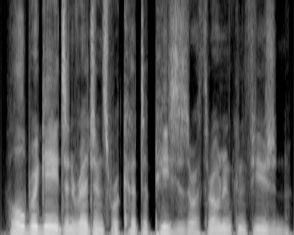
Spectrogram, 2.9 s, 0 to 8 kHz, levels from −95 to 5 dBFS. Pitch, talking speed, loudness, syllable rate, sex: 135 Hz, 245 wpm, -18 LUFS, 7.6 syllables/s, male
